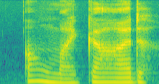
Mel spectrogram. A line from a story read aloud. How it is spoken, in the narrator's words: Hermione moaned, feeling ready to pass out with embarrassment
